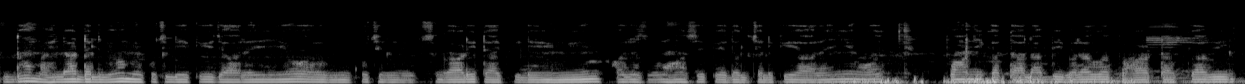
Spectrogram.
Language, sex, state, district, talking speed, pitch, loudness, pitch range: Hindi, male, Chhattisgarh, Korba, 195 wpm, 110 Hz, -27 LUFS, 110-115 Hz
